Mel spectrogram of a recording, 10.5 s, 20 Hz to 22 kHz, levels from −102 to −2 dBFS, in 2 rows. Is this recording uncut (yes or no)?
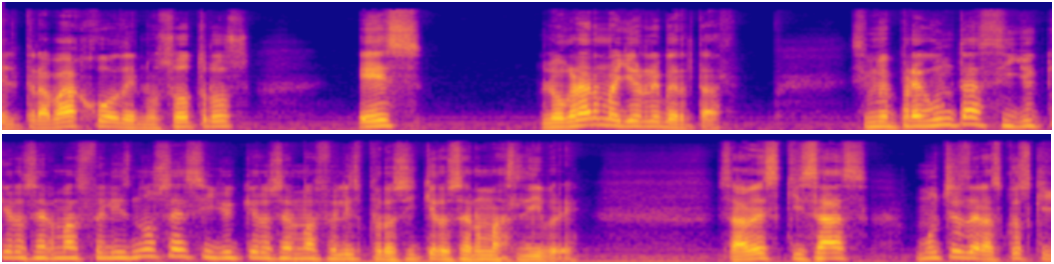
yes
